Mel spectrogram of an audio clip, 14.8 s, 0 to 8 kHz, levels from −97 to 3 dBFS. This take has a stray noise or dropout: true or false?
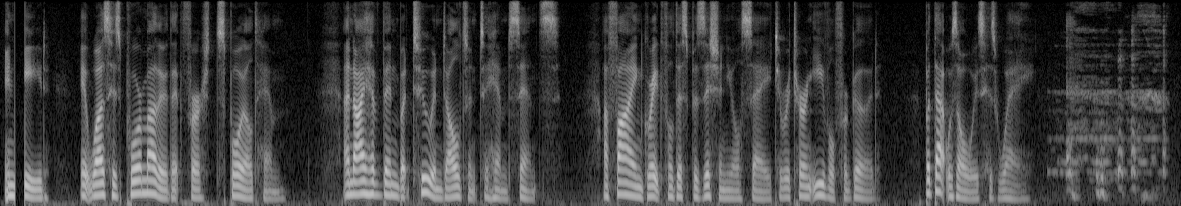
true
